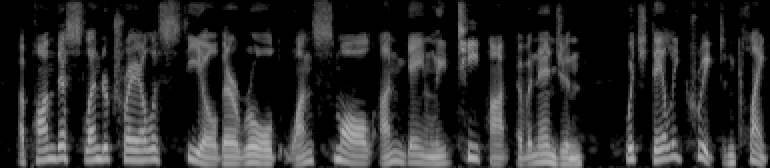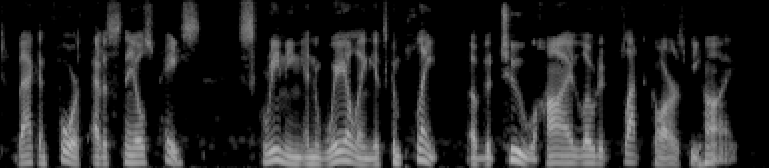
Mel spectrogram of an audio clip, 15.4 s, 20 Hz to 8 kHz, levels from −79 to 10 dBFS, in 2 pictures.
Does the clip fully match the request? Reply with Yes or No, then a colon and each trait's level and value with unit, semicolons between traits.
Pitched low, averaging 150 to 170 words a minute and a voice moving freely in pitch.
Yes: low, 130 Hz; average, 155 wpm; wide, 7.1 semitones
